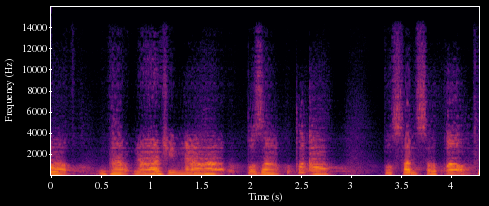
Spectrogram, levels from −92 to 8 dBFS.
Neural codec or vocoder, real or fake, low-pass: codec, 44.1 kHz, 0.9 kbps, DAC; fake; 14.4 kHz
